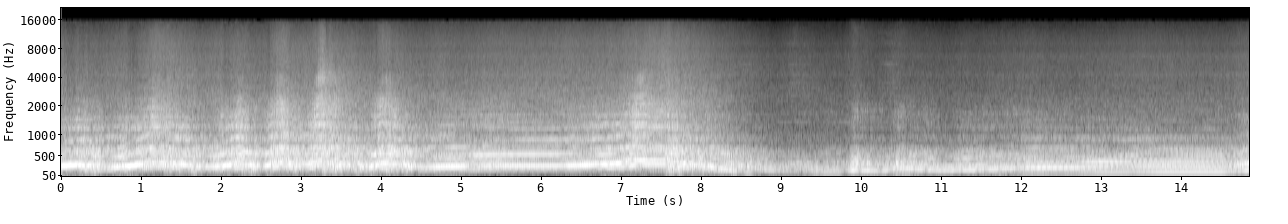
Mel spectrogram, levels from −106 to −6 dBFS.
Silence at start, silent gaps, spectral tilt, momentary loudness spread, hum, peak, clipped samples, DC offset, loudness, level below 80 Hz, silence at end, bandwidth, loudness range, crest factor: 0 s; none; -7.5 dB/octave; 9 LU; none; 0 dBFS; under 0.1%; under 0.1%; -12 LUFS; -52 dBFS; 0 s; 13 kHz; 7 LU; 12 dB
